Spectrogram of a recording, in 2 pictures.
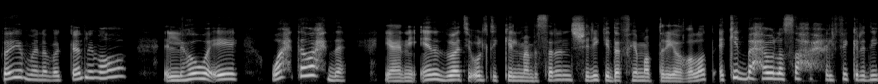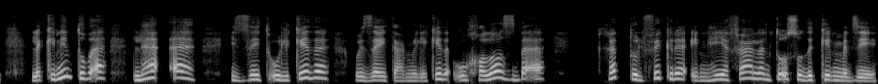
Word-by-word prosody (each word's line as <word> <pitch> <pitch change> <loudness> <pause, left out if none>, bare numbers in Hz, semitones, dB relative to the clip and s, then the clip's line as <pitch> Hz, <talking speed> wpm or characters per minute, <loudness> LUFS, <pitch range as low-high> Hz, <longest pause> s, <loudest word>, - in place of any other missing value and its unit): طيب 285 +5 +2
ما 225 - -3
أنا 205 -1 -3
باتكلم 235 +11 -2
أهو، 345 +6 0 0.4
اللي 190 +1 +1
هو 260 +3 +5
إيه 240 +1 +4 0.3
واحدة 395 0 +2
واحدة، 210 - +1 0.4
يعني 160 0 0
أنا 225 +4 +4
دلوقتي 210 0 +3
قُلت 195 -2 -1
كلمة 180 -1 -1
بس 165 +3 -6
أنا 215 +2 -1
شريكي 205 -2 0
ده 180 0 +2
فهمها 180 -1 -2
بطريقة 155 -3 0
غلط، 160 - 0
أكيد 260 +5 0
باحاول 270 -2 +3
أصحح 255 -2 -3
الفكرة 220 +1 -4
دي، 215 +2 -4 0.3
لكن 230 +8 +1
أنتم 340 -6 +2
بقى 285 +1 +3 0.3
لأ 265 +10 +4 0.8
إزاي 200 +6 0
تقولي 205 -1 -1
كده؟ 295 +3 +2 0.3
وإزاي 185 +1 +1
تعملي 165 -1 -5
كده؟ 250 +4 +1
وخلاص 215 +6 +1
بقى 135 -9 0 0.6
خدتوا 295 -5 0
الفكرة 260 +5 0
إن 180 -1 -4
هي 220 +4 +2
فعلًا 270 +2 +2
تقصد 225 -4 +2
الكلمة 205 -2 +1
دي. 160 -2 -1
215 Hz, 160 wpm, -23 LUFS, 185-260 Hz, 0.8 s, هو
